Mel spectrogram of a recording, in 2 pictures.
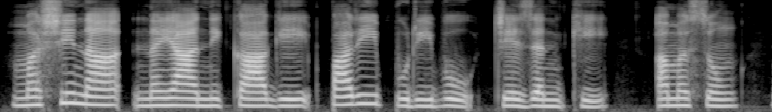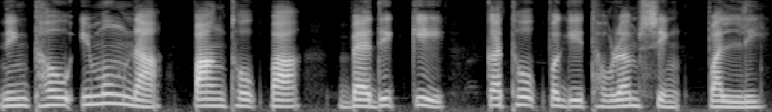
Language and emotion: Manipuri, neutral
